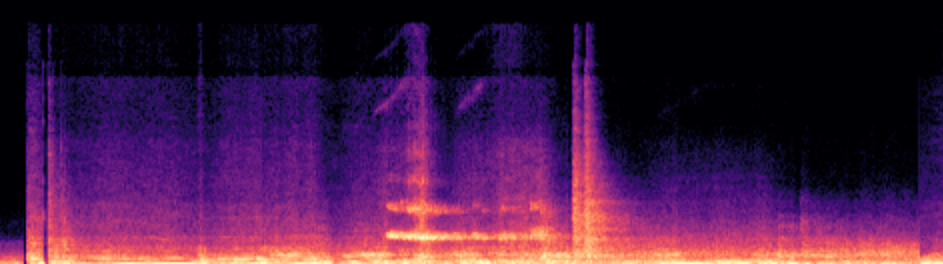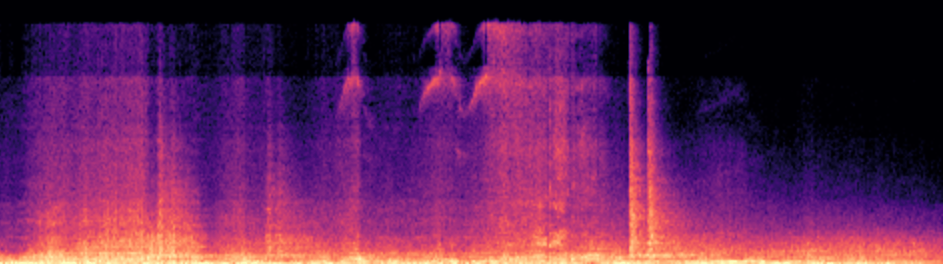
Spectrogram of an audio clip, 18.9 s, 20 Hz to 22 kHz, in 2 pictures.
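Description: A Hyundai i30 N Fastback engine in N mode revs up and down repeatedly, rising and falling pitch with a sharp, singing tone, recorded close and loud throughout.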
